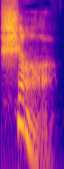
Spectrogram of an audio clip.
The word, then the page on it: shah: British English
